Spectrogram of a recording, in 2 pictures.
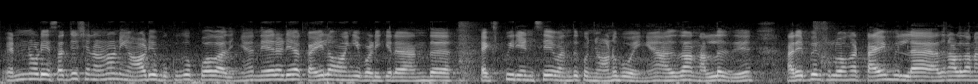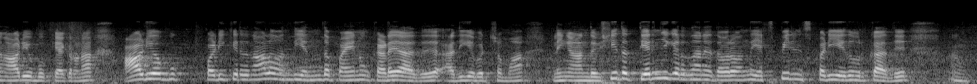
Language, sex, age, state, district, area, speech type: Tamil, male, 18-30, Tamil Nadu, Tiruvannamalai, urban, spontaneous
